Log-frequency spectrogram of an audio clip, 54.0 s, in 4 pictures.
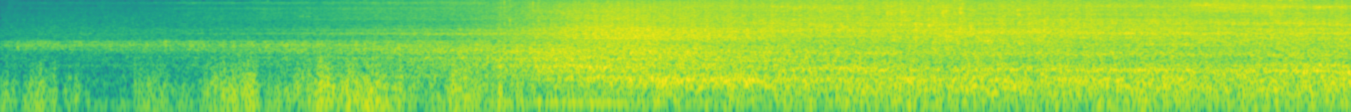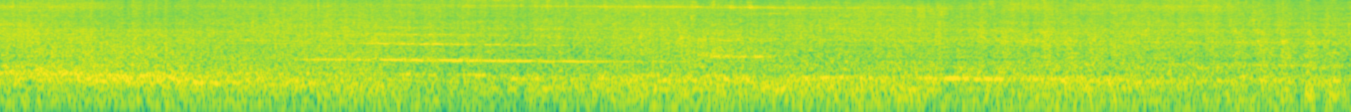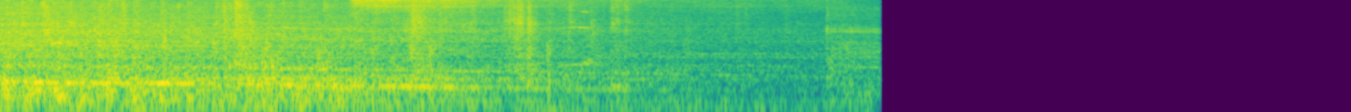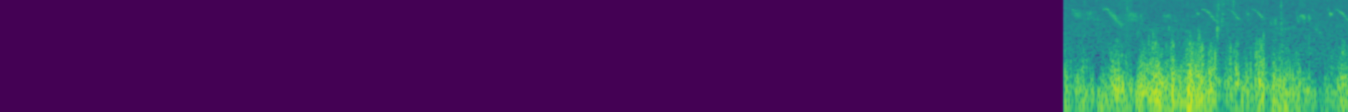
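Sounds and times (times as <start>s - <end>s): train wheels rolling on rails: 1.5s - 35.8s
brief squealing tones: 16.7s - 21.7s, 30.6s - 33.4s.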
